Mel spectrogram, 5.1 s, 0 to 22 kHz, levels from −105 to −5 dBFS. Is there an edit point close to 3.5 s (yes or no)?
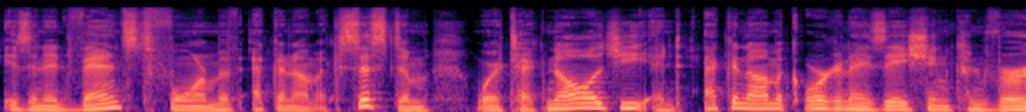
no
